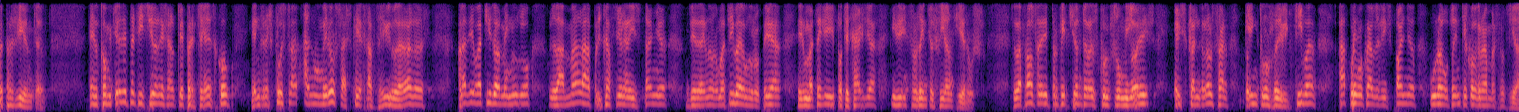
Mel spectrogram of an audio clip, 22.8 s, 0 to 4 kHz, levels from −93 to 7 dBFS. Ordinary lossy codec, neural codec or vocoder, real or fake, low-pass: none; codec, 24 kHz, 1.5 kbps, HILCodec; fake; 3.6 kHz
